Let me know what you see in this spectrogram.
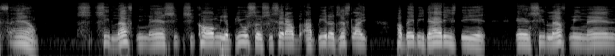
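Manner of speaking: high, tearful, broken-up crying voice. Retelling a friend's words on the corner: imitating a friend crying. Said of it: "and he was crying".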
